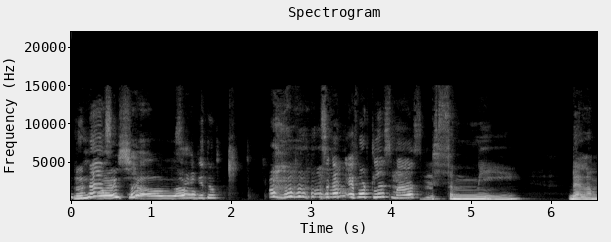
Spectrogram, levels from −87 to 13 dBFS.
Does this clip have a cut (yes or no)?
yes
